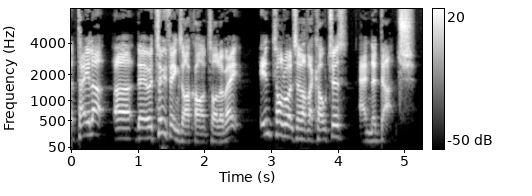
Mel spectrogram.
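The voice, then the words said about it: Imitates another person's voice. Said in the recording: “my Michael Caine impression ... I feel better about that impression because I knew it was Michael Caine. Well done”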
